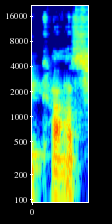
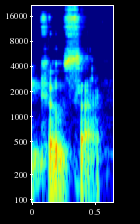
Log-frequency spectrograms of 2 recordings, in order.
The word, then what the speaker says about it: cosine: still say cosign you don't say cos or Coast's you say cosine tangent is spelled like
